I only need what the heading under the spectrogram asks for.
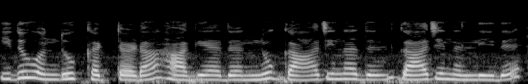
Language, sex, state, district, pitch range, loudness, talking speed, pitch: Kannada, female, Karnataka, Bangalore, 210-250 Hz, -14 LUFS, 80 wpm, 220 Hz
